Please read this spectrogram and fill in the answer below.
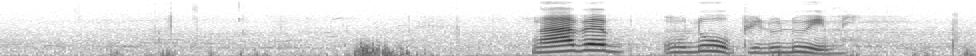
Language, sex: Swati, female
